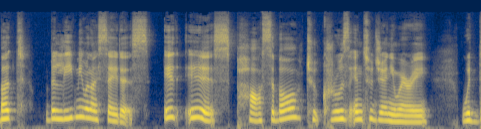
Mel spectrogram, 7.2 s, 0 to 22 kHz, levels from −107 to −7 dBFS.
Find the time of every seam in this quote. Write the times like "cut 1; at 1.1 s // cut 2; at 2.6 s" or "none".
none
